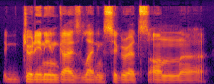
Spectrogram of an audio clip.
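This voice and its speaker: Guy hosting a podcast, smooth lowish voice, dry close sound, lots of uhs. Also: level tone, normal speed, no room sound. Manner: hesitant, many uhs and restarts. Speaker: podcast host. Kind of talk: casual podcast chat.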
